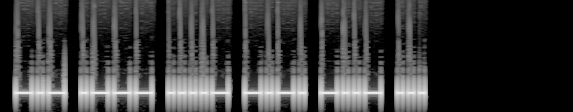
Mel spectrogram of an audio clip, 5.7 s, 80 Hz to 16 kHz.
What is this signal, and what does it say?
Morse code, heard as a keyed tone, about 22 wpm, 700 Hz. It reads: KJ4CXS
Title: USA Callsign DE Callsign - 6 Characters - 22wpm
